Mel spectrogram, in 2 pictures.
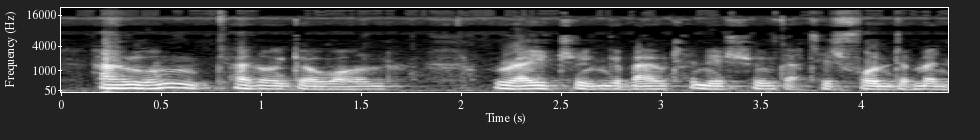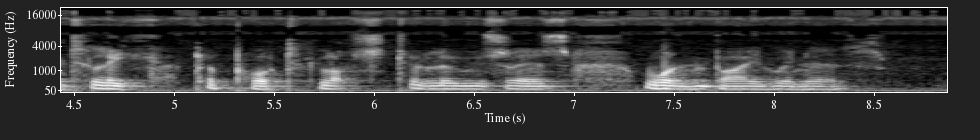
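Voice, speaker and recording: Against noticeable background noise, a man with a fairly low pitch speaks with ordinary pitch variation. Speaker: activist poet. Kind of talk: poetry reading. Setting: live video stream.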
